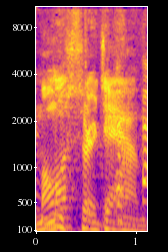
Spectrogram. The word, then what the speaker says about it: Monster Jam: Mo- Manta- ¿Y cómo se dice? – Monster Jam.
